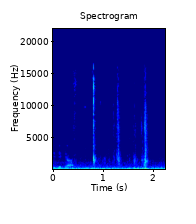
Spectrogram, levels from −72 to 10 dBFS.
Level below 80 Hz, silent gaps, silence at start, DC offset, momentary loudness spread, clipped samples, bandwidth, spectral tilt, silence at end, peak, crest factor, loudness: -46 dBFS; none; 0 s; under 0.1%; 5 LU; under 0.1%; 16.5 kHz; -4.5 dB/octave; 0 s; -20 dBFS; 22 dB; -43 LUFS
